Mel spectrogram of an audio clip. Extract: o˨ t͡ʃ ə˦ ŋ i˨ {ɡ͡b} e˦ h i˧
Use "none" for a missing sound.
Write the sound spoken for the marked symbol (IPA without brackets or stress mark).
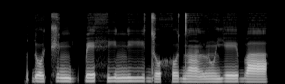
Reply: k͡p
